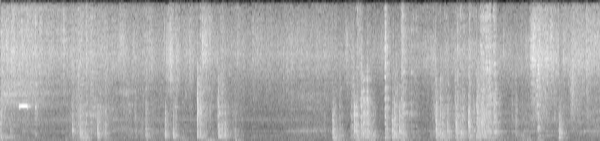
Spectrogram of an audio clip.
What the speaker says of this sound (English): I'll put that in the convection oven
